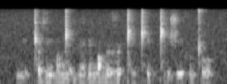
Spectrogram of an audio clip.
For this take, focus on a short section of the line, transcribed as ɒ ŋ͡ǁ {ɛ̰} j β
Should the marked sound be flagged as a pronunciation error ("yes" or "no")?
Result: no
